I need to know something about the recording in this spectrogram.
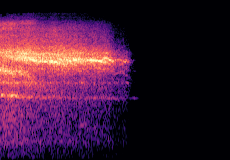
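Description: A breathy hiss, a person exhaling close to the microphone, that cuts off about a second and a half in.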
